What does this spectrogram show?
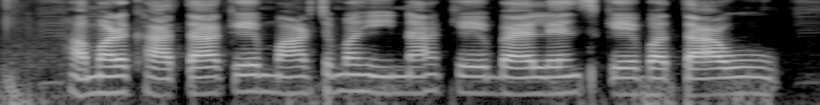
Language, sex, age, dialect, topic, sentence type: Magahi, male, 41-45, Western, banking, question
